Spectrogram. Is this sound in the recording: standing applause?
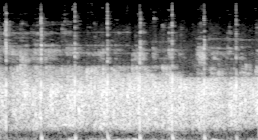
yes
